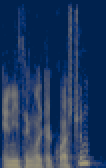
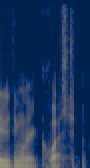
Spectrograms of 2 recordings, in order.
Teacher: It's a statement of fact when you drop that tonality at the end. It sounds insecure and needy when it's uptalk at the end is what they call it.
